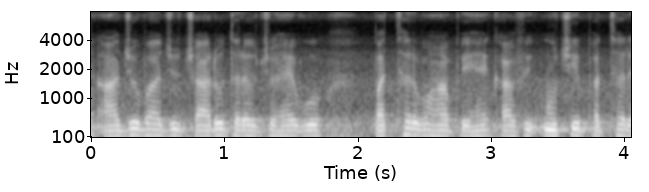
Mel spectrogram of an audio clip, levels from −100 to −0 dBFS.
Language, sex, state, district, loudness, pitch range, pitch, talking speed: Hindi, male, Gujarat, Valsad, -15 LUFS, 120-135 Hz, 125 Hz, 205 wpm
